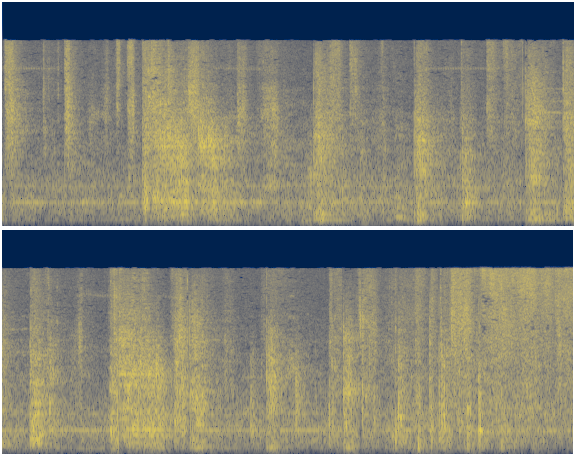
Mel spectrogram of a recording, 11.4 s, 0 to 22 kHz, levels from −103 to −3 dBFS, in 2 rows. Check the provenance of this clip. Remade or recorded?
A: recorded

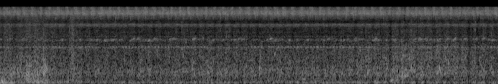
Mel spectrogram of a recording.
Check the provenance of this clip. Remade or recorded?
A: remade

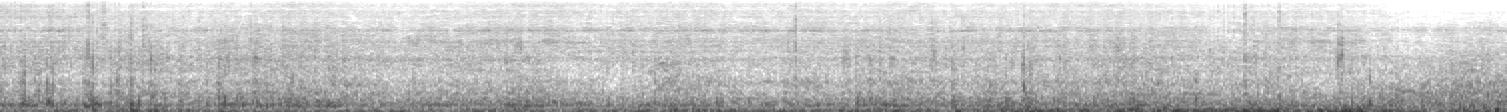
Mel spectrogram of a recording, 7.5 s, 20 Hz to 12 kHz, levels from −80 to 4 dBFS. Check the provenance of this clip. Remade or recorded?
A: remade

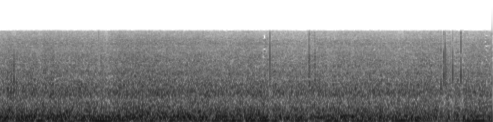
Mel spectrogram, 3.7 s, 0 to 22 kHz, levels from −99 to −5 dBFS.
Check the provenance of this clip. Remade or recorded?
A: recorded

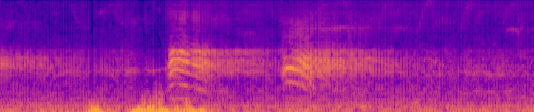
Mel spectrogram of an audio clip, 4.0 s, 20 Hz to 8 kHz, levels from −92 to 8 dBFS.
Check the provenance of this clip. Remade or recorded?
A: remade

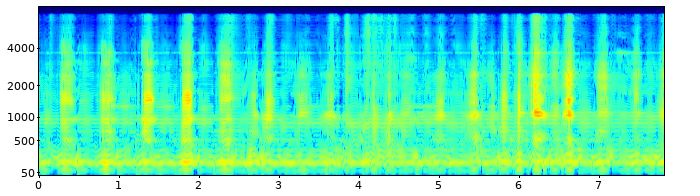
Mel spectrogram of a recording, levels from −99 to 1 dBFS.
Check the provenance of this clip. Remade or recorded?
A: remade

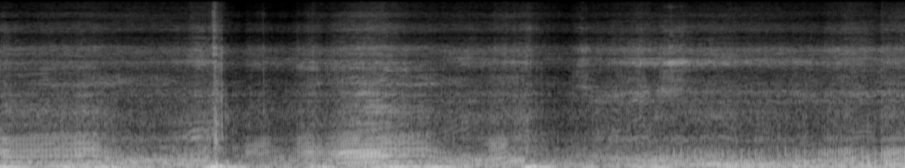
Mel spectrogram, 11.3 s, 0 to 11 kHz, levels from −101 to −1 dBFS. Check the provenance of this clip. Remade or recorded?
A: recorded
